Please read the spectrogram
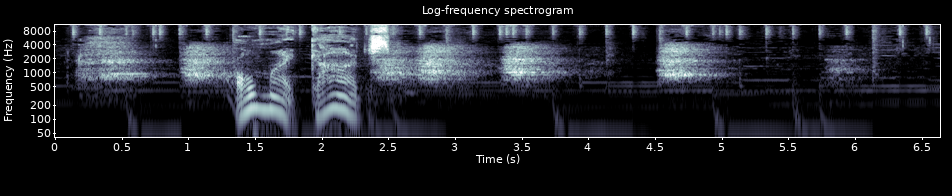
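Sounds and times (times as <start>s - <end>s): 
dog barking and snarling aggressively while fighting a chicken toy: 0.1s - 1.5s, 2.5s - 5.2s, 5.8s - 6.2s
speech: 1.3s - 2.6s.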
